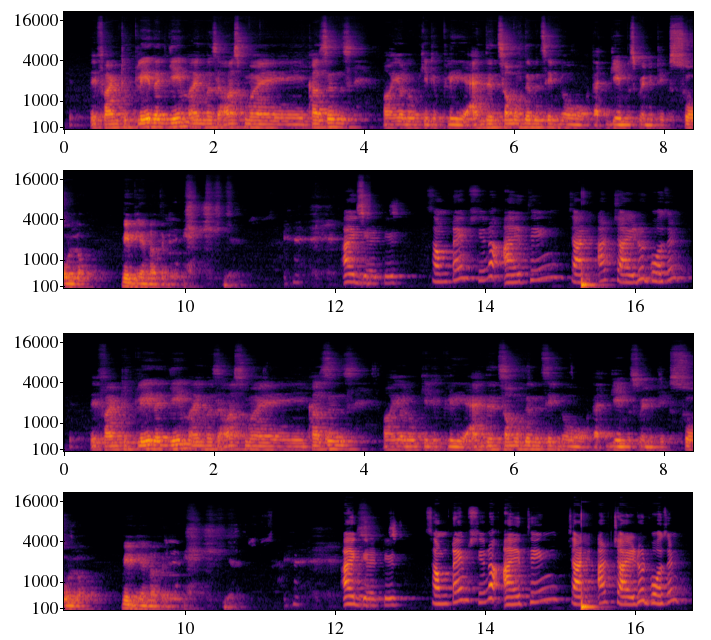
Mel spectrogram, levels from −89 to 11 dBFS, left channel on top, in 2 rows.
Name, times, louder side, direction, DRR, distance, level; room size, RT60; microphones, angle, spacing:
voice 1, 0.3-4.0 4.3-8.8 9.2-10.6 11.5-12.0, left 2 dB, 85° left, 2.0 m, -22 dB
voice 2, 12.1-12.8 13.3-16.6, right 5 dB, 70° right, 0.9 m, -22 dB
10.0 x 9.4 x 6.1 m
head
